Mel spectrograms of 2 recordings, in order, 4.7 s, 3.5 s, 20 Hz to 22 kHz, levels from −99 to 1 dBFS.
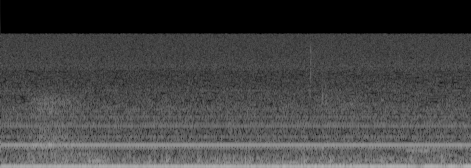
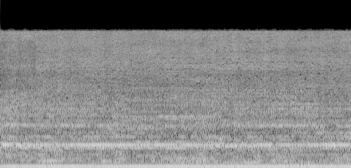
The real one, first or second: first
